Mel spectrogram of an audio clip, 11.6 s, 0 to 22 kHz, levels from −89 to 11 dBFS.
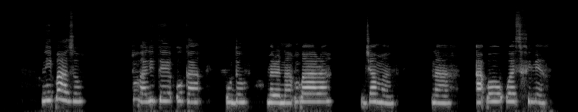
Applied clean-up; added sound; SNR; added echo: neural mask model Resemble Enhance denoiser.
